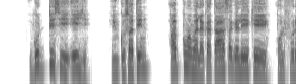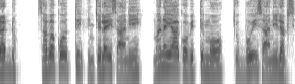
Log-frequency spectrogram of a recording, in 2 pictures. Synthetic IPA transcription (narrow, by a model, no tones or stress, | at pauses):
ɡʊd̪ːɪsiːʔɪjɪ | hɪŋkʼʊsɐt̪ɪn | ɐkːʊmɐmɐlɐkɐt̪aːsɐɡɐle̞ːkeɔlfʊd̪ɐɗːʊ | sɐbɐko̞ːt̪ːɪfɪnt͡ʃʼɪlɐɪsaːniː | mɐnɐjaːkʼo̞ːbɪt̪ːɪmːo̞ːt͡ʃʼʊbːuːɪsaːniːlɐbsɪ̥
